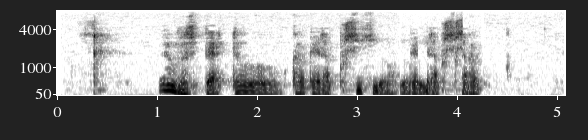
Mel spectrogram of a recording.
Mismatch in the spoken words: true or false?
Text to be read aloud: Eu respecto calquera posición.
true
